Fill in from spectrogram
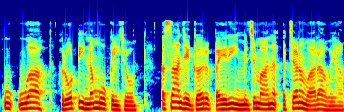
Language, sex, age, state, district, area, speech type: Sindhi, female, 45-60, Gujarat, Junagadh, rural, spontaneous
